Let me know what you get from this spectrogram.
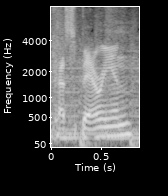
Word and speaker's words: Kasparian: Kasparian, yes.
